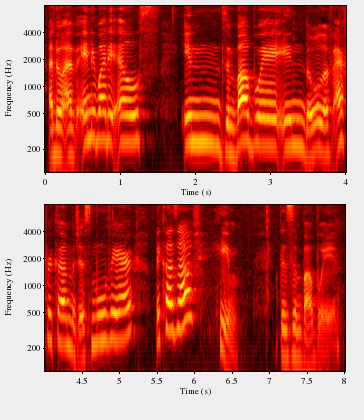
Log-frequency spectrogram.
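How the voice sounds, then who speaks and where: A woman's voice: fairly high pitch, very animated, moderate pace, a little mellow. A Jamaican woman co-hosting a casual chat, talking freely and laughing easily. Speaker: co-host.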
